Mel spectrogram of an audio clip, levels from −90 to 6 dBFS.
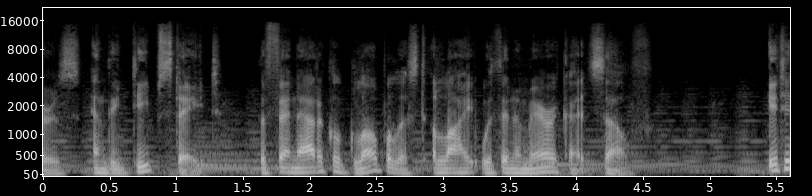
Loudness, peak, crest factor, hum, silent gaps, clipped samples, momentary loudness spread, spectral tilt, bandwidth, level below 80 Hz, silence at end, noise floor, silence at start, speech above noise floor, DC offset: -26 LUFS; -10 dBFS; 16 dB; none; none; under 0.1%; 15 LU; -6 dB/octave; 15.5 kHz; -42 dBFS; 0 s; -47 dBFS; 0 s; 21 dB; under 0.1%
